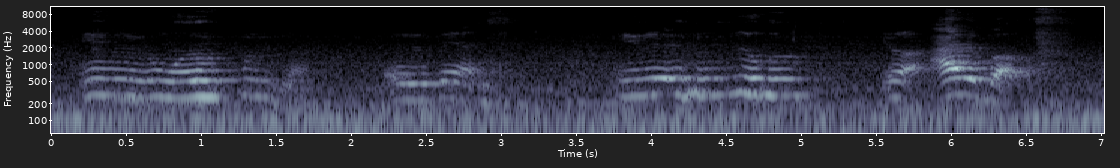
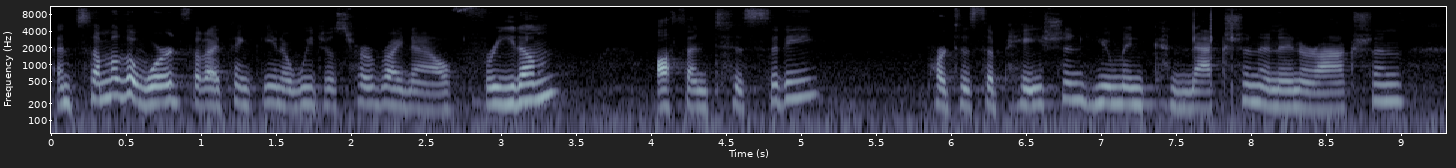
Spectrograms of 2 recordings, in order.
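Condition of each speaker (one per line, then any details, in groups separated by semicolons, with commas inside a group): Cerebral palsy
No condition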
